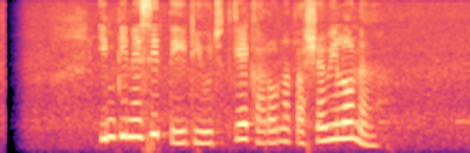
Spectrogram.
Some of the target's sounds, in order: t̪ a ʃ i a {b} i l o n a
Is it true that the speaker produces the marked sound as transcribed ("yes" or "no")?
no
